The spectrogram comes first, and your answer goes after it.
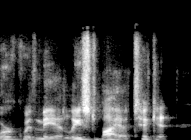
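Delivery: mock deep, heavenly god voice from above. Telling a story about a starving man's prayer, answered by a booming voice from heaven. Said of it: "the booming voice comes from heaven".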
